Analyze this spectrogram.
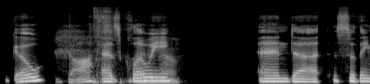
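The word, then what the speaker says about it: Gough: Goff as Chloe.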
